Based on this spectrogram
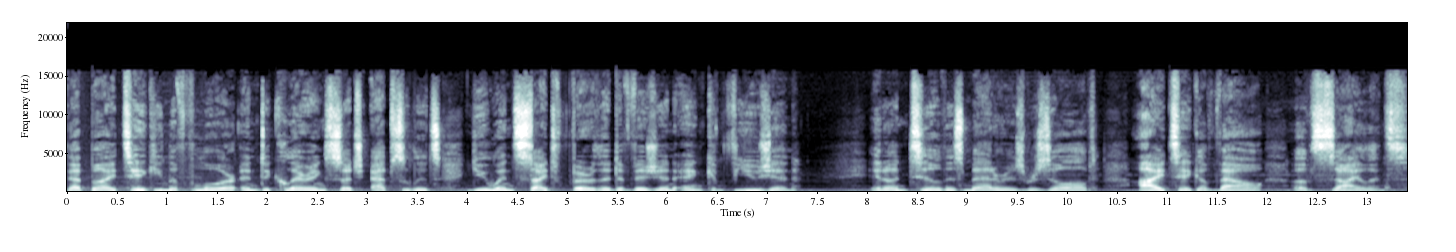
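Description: Clear background noise accompanies a man speaking at a fairly slow pace and medium pitch. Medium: audio drama. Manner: stern, indignant, accusing; cold, measured, final.

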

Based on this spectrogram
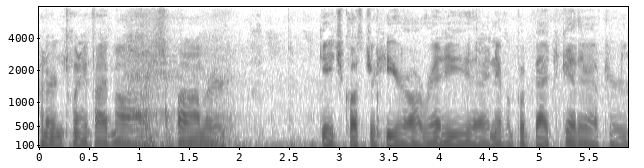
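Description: Over noticeable background noise, a man talks in a fairly low pitch at a moderate pace. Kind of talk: tutorial. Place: garage. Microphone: phone near.

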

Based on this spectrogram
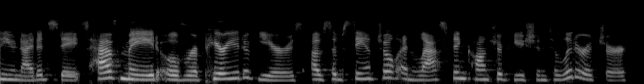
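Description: Against a quiet background, a woman talks at a moderate pace. Her pitch varies in an ordinary way. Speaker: presenter. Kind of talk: presentation on book resources. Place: home room. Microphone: video call.

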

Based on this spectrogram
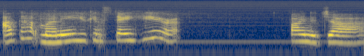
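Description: A woman puts on a character voice with a high pitch and vocal fry. She speaks at a fairly slow pace with ordinary pitch variation.

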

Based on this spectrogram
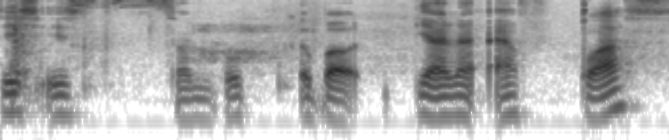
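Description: Soft-spoken, mumbling speech comes through. The sound is dry with no echo, over light background noise. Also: man. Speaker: hobby photographer. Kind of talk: casual unboxing talk to camera. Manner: soft-spoken, somewhat mumbling. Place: home room. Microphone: camera far.

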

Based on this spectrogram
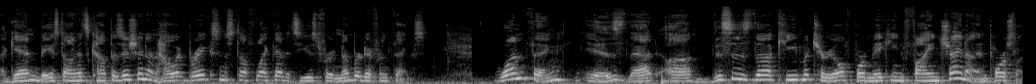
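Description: A man's high-pitched voice with lively intonation at a fairly quick pace. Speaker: geology instructor. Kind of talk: lecture. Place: classroom.

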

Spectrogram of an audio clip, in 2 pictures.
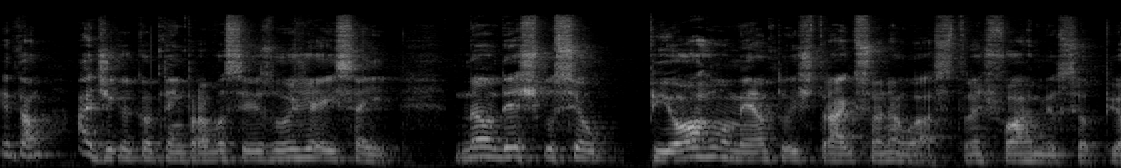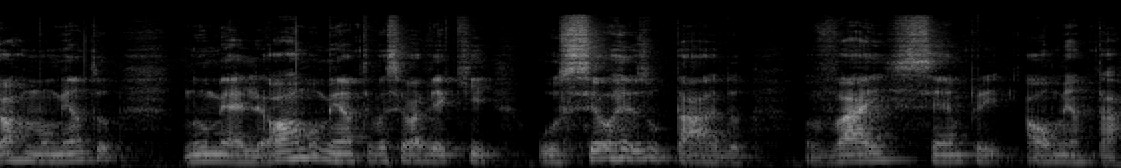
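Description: This man, speaking with a Brazilian accent, uses lively intonation and vocal fry. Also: moderate pace. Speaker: retail consultant, video creator. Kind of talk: tutorial-style business advice; around 2:25 he mimics a supermarket loudspeaker announcer. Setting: video channel, direct to camera. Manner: animated, pitchman-like, punchy, brisk sales-patter delivery when doing the announcer bit; informal, explanatory, with hesitations and repeated words. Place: home room. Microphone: phone near.

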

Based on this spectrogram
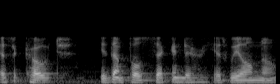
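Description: A man speaks at a fairly low pitch. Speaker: school superintendent. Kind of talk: formal board meeting presentation. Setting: public meeting room.

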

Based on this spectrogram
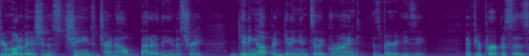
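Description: This man speaks at a moderate pace with ordinary pitch variation. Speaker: company executive giving motivational talk. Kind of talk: motivational monologue. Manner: casual, direct. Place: office.

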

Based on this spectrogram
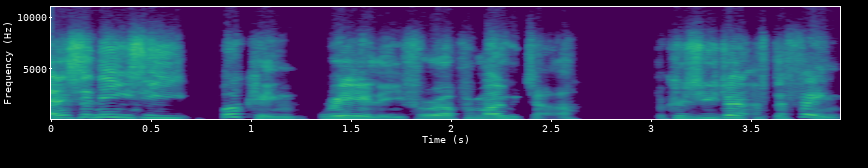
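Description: In a southern English accent, a man talks fairly quickly at a high pitch with very wide pitch swings, the sound dry with no echo and the background quiet. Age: 40s. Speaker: professional wrestler. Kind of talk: casual interview. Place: home room. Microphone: video call.

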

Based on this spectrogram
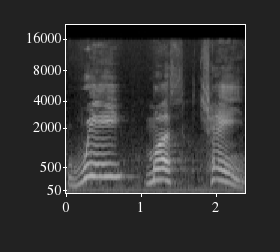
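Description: Very wide pitch swings with an American accent. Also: man. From US inner city. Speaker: lay preacher. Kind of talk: sermon. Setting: church. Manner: animated. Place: church.

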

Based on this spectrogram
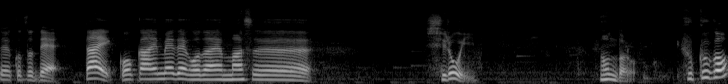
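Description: A woman talks in a cheerful tone with a fairly high pitch. She leaves long, frequent pauses over faint music in the background. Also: ordinary pitch variation, fairly slow pace. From Kanagawa, Japan. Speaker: voice actor and show host. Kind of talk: casual talk to camera, livestream radio-style show. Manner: cheerful, chatty. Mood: cheerful, friendly. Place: studio. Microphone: lapel.

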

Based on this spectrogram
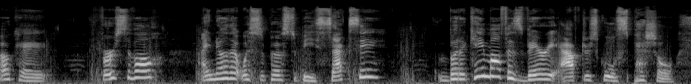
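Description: Using a put-on character voice, a woman whines in an anxious, whiny tone at a fairly high pitch, with very wide pitch swings and a moderate pace. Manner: anxious, whiny, easily distracted.

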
